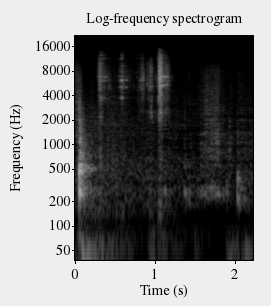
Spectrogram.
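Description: Handcuffs rattle and click shut on a man in a quick series of sharp, bright metallic clinks and ratchets, followed by softer shuffling and a final faint click, with no one speaking.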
